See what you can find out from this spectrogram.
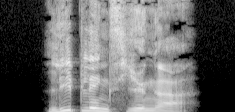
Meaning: Beloved Disciple, disciple whom Jesus loved (in the Gospel of John)
- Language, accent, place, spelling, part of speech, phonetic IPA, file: German, Germany, Berlin, Lieblingsjünger, noun, [ˈliːplɪŋsˌjʏŋɐ], De-Lieblingsjünger.ogg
